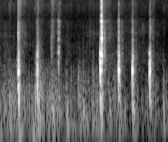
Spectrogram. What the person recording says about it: You can hear the knock on the plastic.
